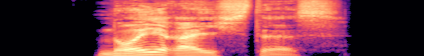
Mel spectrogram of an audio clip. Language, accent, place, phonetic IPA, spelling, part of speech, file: German, Germany, Berlin, [ˈnɔɪ̯ˌʁaɪ̯çstəs], neureichstes, adjective, De-neureichstes.ogg
- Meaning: strong/mixed nominative/accusative neuter singular superlative degree of neureich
